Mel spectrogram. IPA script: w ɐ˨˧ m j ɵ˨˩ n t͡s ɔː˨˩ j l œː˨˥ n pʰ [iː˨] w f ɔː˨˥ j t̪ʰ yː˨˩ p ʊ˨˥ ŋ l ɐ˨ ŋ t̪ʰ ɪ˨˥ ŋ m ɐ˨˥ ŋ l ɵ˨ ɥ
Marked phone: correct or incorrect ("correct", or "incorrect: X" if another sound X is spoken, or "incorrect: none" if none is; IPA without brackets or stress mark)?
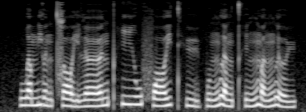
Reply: incorrect: iː˥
